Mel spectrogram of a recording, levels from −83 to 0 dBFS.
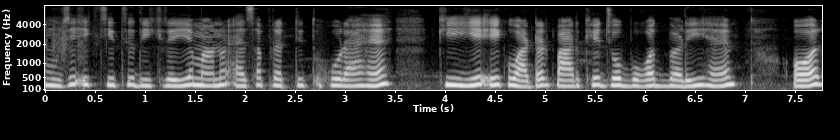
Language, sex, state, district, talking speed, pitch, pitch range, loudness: Hindi, female, Uttar Pradesh, Budaun, 185 wpm, 230 Hz, 215-245 Hz, -16 LUFS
